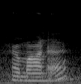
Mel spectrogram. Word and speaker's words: hermana: Spanish Armada so now pronunciation is her mon like German uh hermana um brother is kind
